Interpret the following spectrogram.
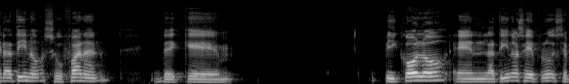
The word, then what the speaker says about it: Piccolo: Los japoneses no hacen la L, hacen siempre R. Es decir, si te llamas Lolo y vas a Japón, pues a lo mejor te llaman Roro. Bueno, este es el origen de por qué eh Piccolo se pronuncian en en algunas partes piccoro y en otras Picolo. Como he dicho, lo correcto quizá en este caso es decir Picolo, que es el origen del nombre.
